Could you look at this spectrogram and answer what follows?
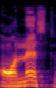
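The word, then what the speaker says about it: honest: लेकिन जब इसको पढ़ेंगे ऑनेस्ट मैन, तो इसका एच बेटा साइलेंट रहता है, हम इसको पढ़ते हैं ऑनेस्ट, साउंड आया ओ, ईयर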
